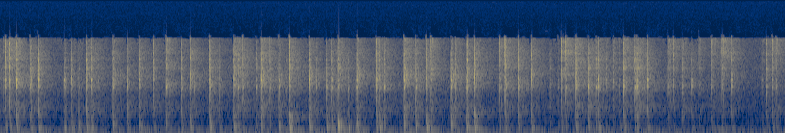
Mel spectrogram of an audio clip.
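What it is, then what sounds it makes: Glass tabletop tapped with fingernails. Long natural nails gently tap on a flat, solid, glossy black glass tabletop. The result is a steady stream of quick, bright clicks in an uneven rhythm, each ending sharply with almost no ring.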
